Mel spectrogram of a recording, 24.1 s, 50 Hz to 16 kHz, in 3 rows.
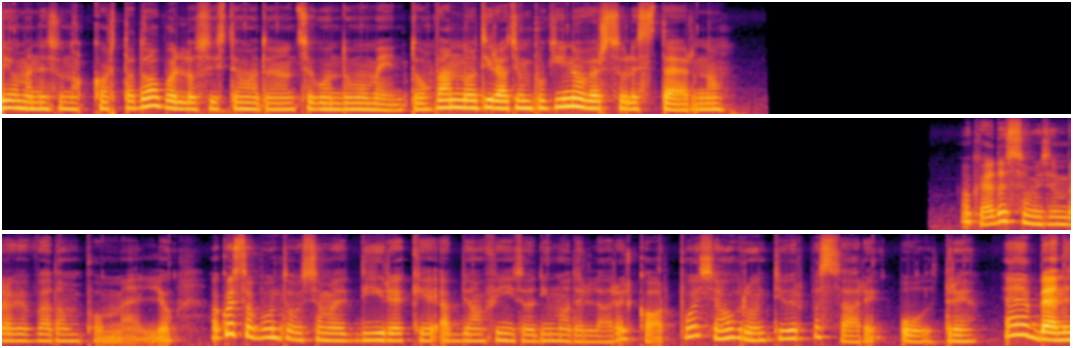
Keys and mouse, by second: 7.2 click, 7.6 g, 8.0 click, 8.1 g, 9.3 middle click, 10.0 g, 10.3 middle click, 10.6 Tab, 10.7 middle click, 10.8 Tab, 11.0 middle click, 11.3 click, 11.9 click, 12.5 click, 12.7 click, 12.9 click, 13.5 click, 13.8 middle click, 14.1 KP_1, 14.3 KP_3, 14.8 Tab, 14.9-17.5 middle drag, 19.0 middle click, 19.9 middle click, 20.7 middle click, 21.6 middle click, 22.1 middle click.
